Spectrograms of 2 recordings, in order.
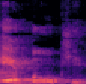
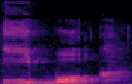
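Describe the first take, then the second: First: It is said with a Brazilian Portuguese pronunciation. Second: It is said with an English long i sound. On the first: "a forma brasileirada" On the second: "em inglês eu sei e-book. Então o i com o i longo"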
